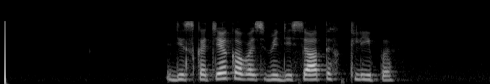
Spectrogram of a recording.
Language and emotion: Russian, neutral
